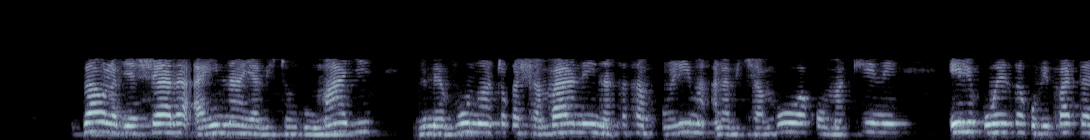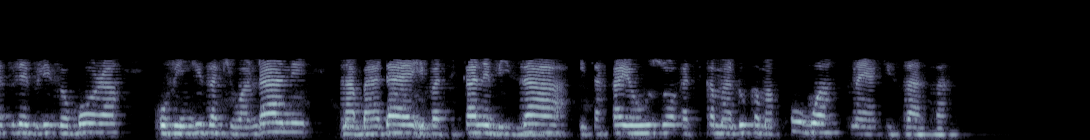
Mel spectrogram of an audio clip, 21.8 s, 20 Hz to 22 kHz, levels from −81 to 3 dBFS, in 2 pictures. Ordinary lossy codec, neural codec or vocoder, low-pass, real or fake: AAC, 16 kbps; none; 7.2 kHz; real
